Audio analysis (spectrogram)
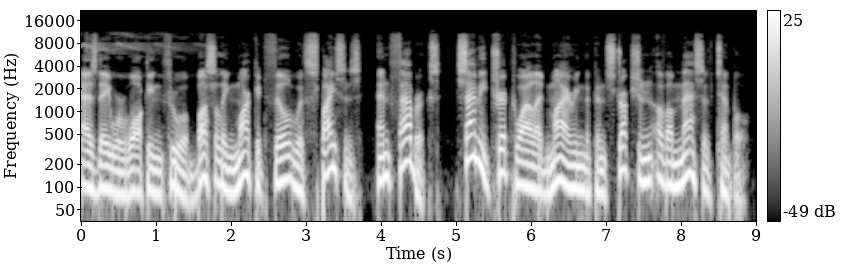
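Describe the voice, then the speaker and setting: A man narrating a scripted children's adventure story in an animated storybook manner. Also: on the low side, moderate pace, few pauses, no echo, studio quality.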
